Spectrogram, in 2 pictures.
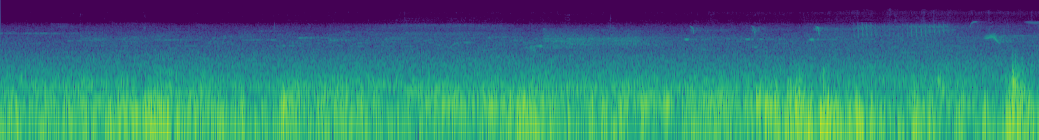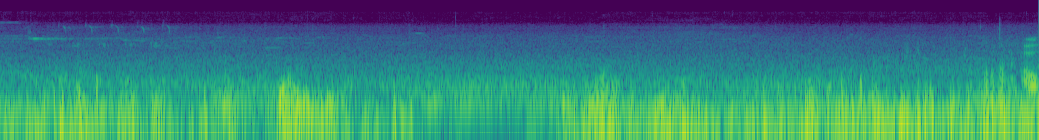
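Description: Wind buffeting the microphone: an uneven low rumble that eases briefly past the middle.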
